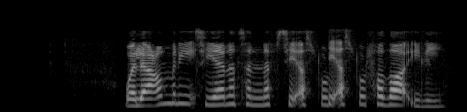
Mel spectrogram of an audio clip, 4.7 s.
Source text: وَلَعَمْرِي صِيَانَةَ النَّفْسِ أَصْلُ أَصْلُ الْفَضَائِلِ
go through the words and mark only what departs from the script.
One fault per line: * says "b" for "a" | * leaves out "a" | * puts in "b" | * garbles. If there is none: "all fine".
all fine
